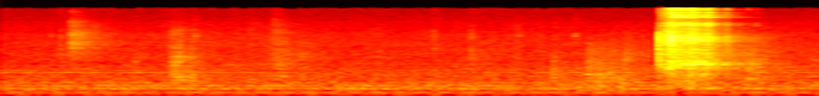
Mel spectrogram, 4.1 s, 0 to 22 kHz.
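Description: Torch-heated threaded plug being worked off a Beretta 391 shotgun's magazine tube by hand. There are a few faint clicks, then a sudden loud burst a little over three seconds in as the plug lets go under the tube's spring tension.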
